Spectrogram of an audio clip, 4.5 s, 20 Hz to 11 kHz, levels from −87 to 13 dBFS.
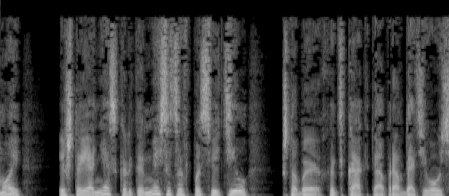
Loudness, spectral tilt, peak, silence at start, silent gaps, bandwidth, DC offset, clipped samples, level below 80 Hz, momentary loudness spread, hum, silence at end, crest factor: -18 LUFS; -4.5 dB/octave; -2 dBFS; 0 s; 0.50-0.58 s, 2.75-2.81 s; 10.5 kHz; under 0.1%; under 0.1%; -38 dBFS; 6 LU; none; 0 s; 16 dB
